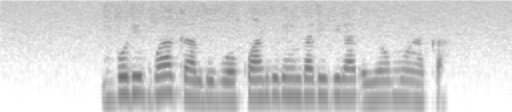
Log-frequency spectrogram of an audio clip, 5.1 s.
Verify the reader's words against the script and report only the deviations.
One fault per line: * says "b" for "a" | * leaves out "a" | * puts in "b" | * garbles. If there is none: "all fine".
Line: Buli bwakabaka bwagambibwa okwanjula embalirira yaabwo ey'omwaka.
* leaves out "bwakabaka"
* leaves out "yaabwo"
